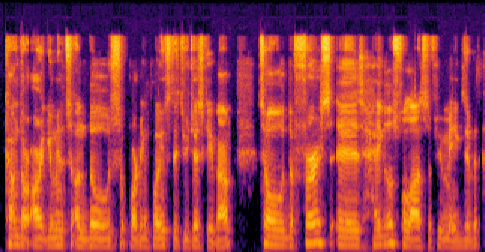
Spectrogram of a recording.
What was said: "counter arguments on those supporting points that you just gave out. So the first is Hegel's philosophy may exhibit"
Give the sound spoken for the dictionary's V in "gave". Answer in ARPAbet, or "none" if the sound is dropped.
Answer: P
